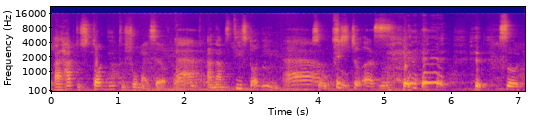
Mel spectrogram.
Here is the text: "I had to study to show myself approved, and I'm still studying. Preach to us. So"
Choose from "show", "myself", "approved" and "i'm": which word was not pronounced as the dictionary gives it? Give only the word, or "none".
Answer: approved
